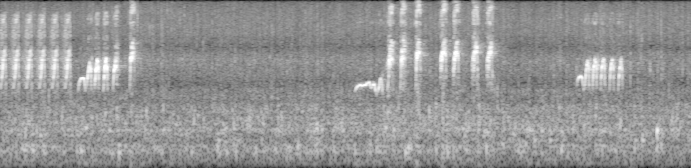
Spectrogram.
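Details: Stripe-throated bulbul (cucak cungkok) training song for tutoring other birds: bursts of rapid high ticks with short rising whistled notes between them, separated by quiet pauses.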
